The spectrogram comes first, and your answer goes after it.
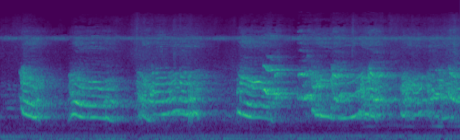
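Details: Young Plott Tan hounds (Plott hound × black and tan coonhound), eight weeks to five months old, raised at TTG Kennels: loud, drawn-out howling bawls in two bursts, each note sliding downward, over a constant low droning hum.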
